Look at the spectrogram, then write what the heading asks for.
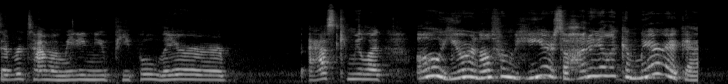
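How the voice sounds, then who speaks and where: Her voice high in pitch, a woman speaks with very wide pitch swings. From Ukraine. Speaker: vlogger. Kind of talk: casual monologue to camera. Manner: hesitant, many fillers.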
